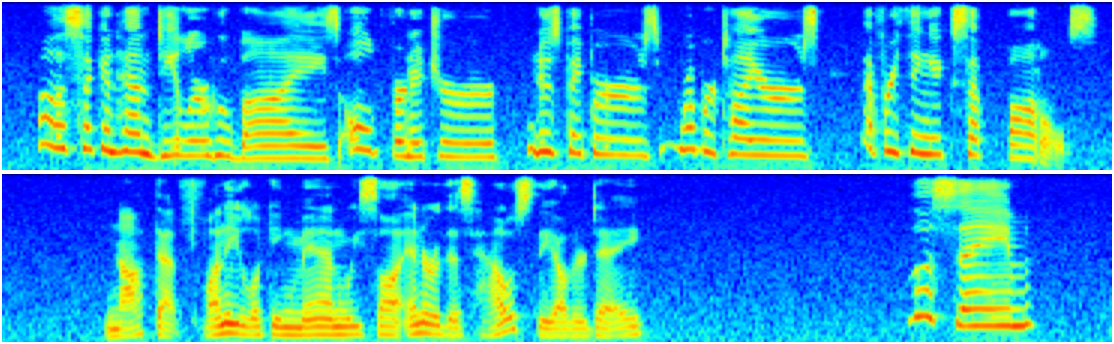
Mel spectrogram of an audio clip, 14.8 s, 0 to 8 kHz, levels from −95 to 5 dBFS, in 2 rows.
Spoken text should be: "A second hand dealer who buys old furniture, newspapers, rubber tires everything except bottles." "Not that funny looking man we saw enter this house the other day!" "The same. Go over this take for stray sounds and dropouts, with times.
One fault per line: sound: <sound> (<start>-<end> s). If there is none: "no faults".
no faults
